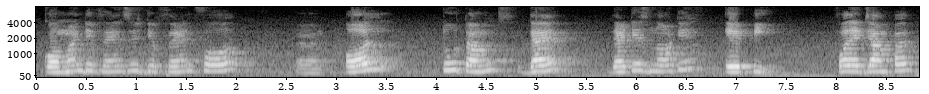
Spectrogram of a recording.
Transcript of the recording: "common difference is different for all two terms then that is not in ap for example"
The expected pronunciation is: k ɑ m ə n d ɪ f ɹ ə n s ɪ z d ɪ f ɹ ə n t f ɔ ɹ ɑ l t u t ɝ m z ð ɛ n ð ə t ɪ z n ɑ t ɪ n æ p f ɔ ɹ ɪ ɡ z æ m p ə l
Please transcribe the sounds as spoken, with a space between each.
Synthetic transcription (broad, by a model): k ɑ m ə n d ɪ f ə n s ɪ z d ɪ f ɹ ə n t f ɔ ɹ ɑ l t u t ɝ m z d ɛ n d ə t ɪ z n ɑ t ɪ n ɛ p f ɔ ɹ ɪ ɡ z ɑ m p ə l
